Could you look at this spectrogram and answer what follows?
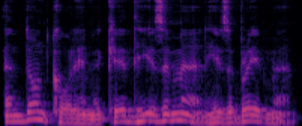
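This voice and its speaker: A man's voice: mid-range voice, animated, fast talker, creaky, a little mellow. A man with an Arabic accent, a native Arabic speaker from the Middle East, hosting a talk show in blunt, mocking casual commentary with broken English grammar. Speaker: debate show host.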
